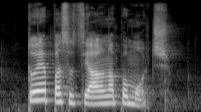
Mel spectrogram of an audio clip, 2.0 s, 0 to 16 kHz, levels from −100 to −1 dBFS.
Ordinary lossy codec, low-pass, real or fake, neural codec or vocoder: none; 14.4 kHz; real; none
